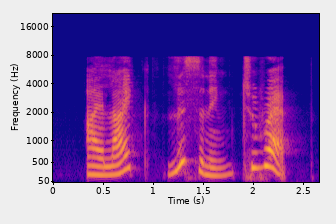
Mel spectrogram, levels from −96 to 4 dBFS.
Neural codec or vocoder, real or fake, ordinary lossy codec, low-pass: codec, 16 kHz, 16 kbps, FreqCodec, smaller model; fake; none; none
